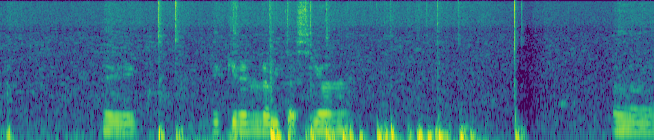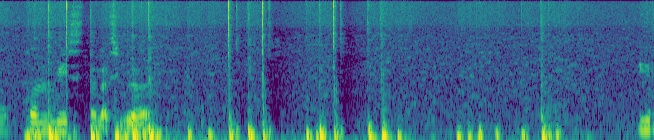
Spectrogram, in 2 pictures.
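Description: A young woman speaks calmly and close into a microphone.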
